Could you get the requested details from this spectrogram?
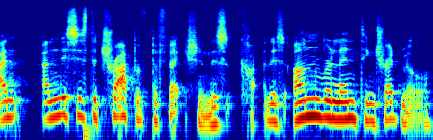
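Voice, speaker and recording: The background is silent on this very clean recording. A man talks at a fairly high pitch. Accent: London. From London, England. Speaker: professor and author. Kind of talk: interview conversation. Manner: hesitant, fillers.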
